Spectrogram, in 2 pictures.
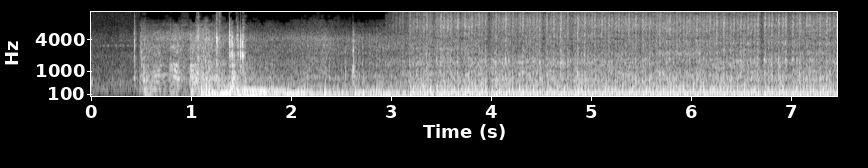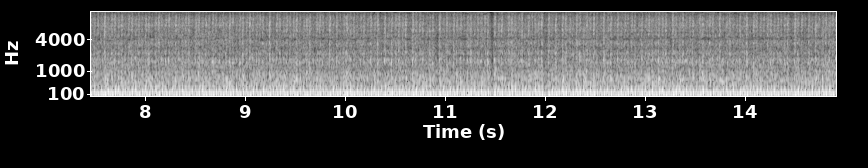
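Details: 1992 Opel Vectra A, automatic, 1.8 engine, before repair: cranks and catches, then a loud raspy blatting idle with a hollow low rumble; middle muffler broken off and hanging, exhaust leaking.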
